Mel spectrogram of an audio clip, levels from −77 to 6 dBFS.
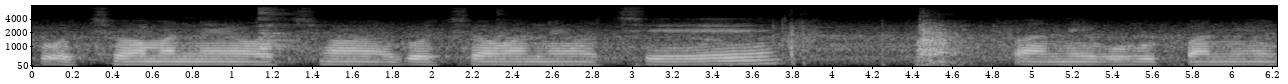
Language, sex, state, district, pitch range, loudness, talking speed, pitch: Odia, female, Odisha, Sambalpur, 130-135 Hz, -19 LUFS, 85 wpm, 130 Hz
